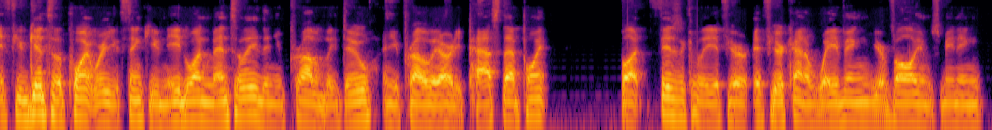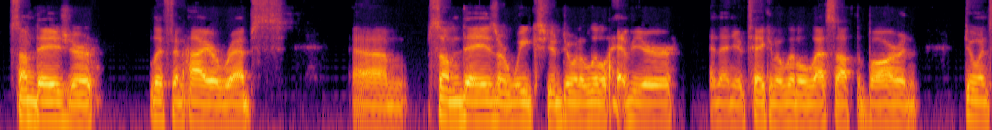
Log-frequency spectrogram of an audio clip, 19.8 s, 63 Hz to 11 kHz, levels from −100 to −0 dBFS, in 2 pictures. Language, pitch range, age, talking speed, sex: English, 95-110 Hz, 20-39, 195 wpm, male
